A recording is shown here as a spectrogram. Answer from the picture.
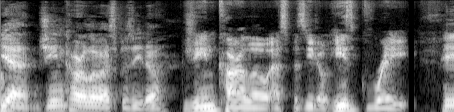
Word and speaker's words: Giancarlo Esposito: Giancarlo Esposito. Yeah, Giancarlo Esposito.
